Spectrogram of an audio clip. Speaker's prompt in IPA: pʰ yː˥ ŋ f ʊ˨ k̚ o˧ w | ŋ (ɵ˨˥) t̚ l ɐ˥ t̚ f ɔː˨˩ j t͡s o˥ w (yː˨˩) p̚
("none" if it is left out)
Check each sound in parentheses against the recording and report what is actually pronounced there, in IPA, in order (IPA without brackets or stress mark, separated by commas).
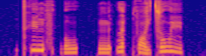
ɵ˨˥, yː˧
